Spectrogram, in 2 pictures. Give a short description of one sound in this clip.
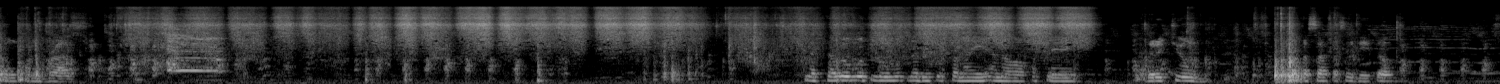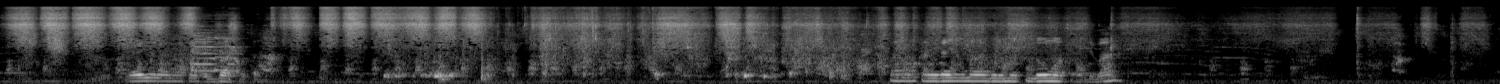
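Dishes clink and clatter against each other.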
